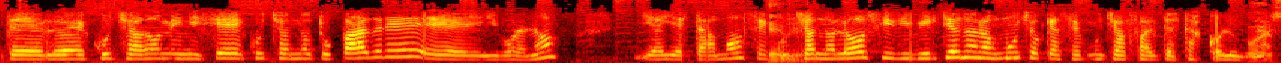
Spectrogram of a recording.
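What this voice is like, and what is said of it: Argentine Spanish accent. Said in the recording (Spanish): “Me encanta su acento ... soy argentina”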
